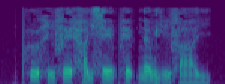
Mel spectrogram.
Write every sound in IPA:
pʰ ɯː˥˨ h iː˧˩ f eː˥˨ h a˧˥ j s eː˧˥ pʰ eː˧ p̚ n ɛː˧ w j iː˧˩ f aː˩ j

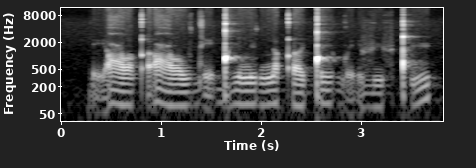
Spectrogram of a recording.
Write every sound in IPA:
ɾ ḛ ʕ ɔ qʼ ə̰ ʕ ɔ w d ḛ ɡ͡ǃ ɨ i̯ n y d n ɨ qʼ y ǃ ɨ i̯ ɡʷ ḛ v y f ǃʼ y

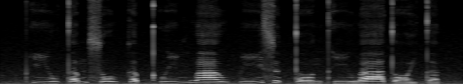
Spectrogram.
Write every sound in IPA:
pʰ iː˨˩ w t̪ ɐ˨˥ m s o˨˧ w k ɐ˨˥ p̚ kʷʰ iː˨˥ ŋ w aː˥ w p iː˨˥ s ɵ˥ t̚ t̪ ɔː˨ n t̪ʰ iː˨ w aː˥ t̪ ɔː˨˩ j t̪ ɐ˨ k̚

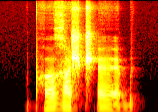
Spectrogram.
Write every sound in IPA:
pʰ ʌ ɣ a ʃ t͡ʃʼ ɛː b

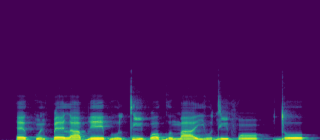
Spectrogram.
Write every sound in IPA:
ɛ˧ kʷ ɛ̃˨ k͡p ɛ˧ l a˧ b eː˦ ɓ u˨˦ l t ĩ˦˨ ɓ ɔ˦ ɡʷ ɨ˧ m aː˨ j u˧ d ĩ˦ f ɔ̃˧ | d o˧

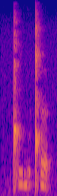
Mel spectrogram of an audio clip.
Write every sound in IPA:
ǃʰ i b u ǃʰ ə

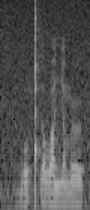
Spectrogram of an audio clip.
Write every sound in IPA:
b o ǃʰ i lˠ a ɲ a m ə˞

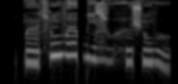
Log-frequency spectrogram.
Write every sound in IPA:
p ə̃ː˨ ɬ ũ˦ v əː˦ ɓ i˦ ɮ ṳ˦ h ɯ˧ ʃ ũ˧ v u˨

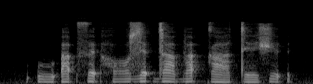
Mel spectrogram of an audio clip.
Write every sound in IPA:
ʔ u˨ ʔ ä˦ ʔ θ ɛ˦ ʔ h ɔ˦ z ɛ˦ ʔ d ä˦˨ b ä˦ ʔ k ä˨ t e˨ ʃ ɪ˦ ʔ

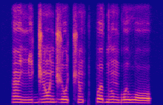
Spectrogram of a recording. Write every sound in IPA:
ɛ̃˦˨ ɲ i˧ d͡ʒ ɔ̃˦ d͡ʒ o˧ t͡ʃ ɔ̃˧ k p ə˦ d ũ˧ ɡʷ ɨ˧ w o˨

